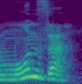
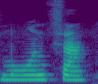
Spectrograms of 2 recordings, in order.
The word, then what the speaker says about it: Monza: Я ее опять называю монза, но это по привычке уж, простите. Вот, можете, конечно, меня поправить, но мы помним, да, что правильно говорить монса.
